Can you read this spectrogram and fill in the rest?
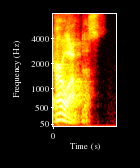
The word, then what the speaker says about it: Karlaftis: I think it's Karlaftis. – Yeah, Karlaftis.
